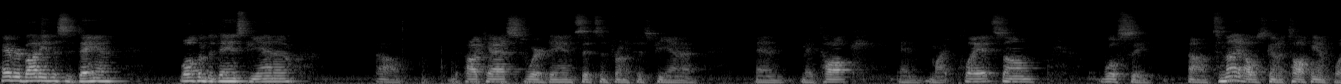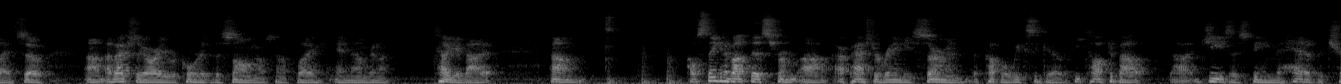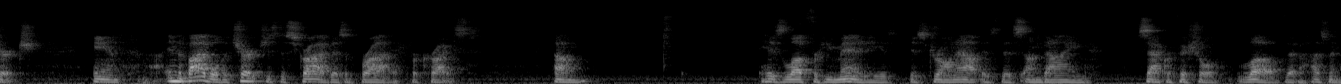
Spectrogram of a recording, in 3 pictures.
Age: 40-59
